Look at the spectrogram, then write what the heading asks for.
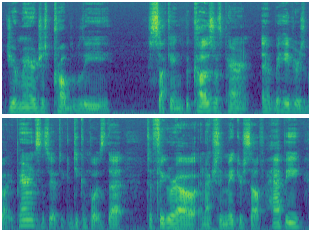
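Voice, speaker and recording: A man's voice: mid-range voice, a bit bright. Rambling young man thinking aloud. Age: 20s. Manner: rambling and thoughtful, many fillers and restarts. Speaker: channel host. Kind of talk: casual solo monologue.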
